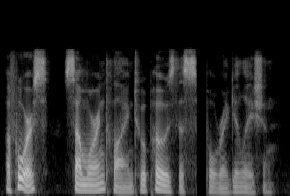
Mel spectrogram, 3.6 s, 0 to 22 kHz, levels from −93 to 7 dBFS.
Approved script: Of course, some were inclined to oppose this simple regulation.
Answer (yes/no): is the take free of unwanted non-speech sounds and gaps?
no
